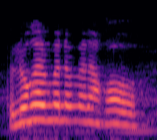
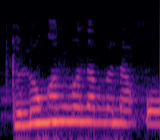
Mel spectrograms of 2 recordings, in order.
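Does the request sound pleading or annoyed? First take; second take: annoyed; pleading. First: It sounds demanding, annoyed and irritated. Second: It sounds gently pleading and persuasive.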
